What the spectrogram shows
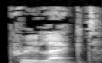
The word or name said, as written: prelect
